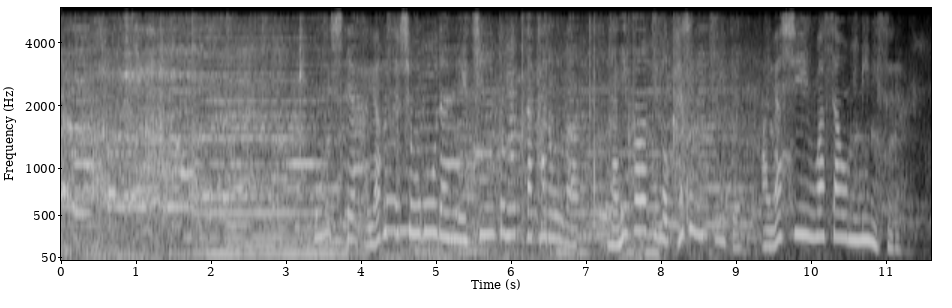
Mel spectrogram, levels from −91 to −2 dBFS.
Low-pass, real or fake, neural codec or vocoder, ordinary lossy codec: 5.4 kHz; fake; autoencoder, 48 kHz, 32 numbers a frame, DAC-VAE, trained on Japanese speech; none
